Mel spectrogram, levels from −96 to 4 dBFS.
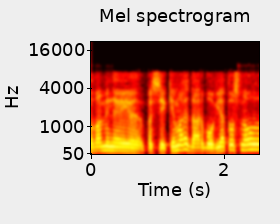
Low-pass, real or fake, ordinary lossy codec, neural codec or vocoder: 7.2 kHz; fake; Opus, 32 kbps; codec, 16 kHz, 1.1 kbps, Voila-Tokenizer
